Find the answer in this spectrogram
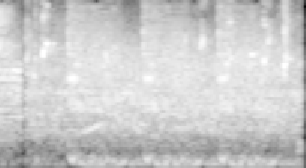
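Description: Arena crowd noise during a live basketball game, with the low thuds of a basketball being dribbled on the hardwood starting about half a second in.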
